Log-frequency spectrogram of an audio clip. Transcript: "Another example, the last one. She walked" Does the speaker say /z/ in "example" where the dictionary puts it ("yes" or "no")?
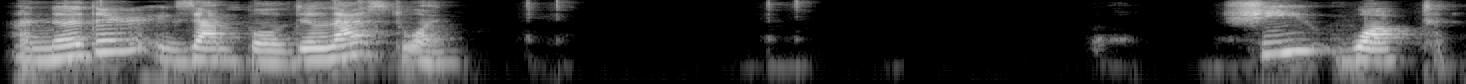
yes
